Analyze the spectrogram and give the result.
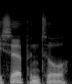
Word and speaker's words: Serpentor: Because it's got the word serpent in it. And so it should be Serpentor, not Serpentor.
